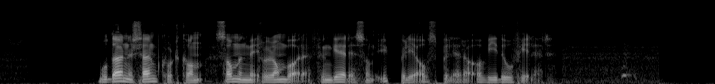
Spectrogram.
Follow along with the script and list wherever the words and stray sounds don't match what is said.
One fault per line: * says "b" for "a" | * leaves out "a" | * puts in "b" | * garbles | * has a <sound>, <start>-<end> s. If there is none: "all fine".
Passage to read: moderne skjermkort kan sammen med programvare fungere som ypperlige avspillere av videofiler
* has a laugh, 6.2-6.4 s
